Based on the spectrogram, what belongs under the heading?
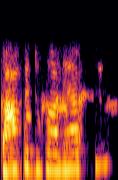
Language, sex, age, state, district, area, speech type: Hindi, male, 18-30, Uttar Pradesh, Jaunpur, rural, conversation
